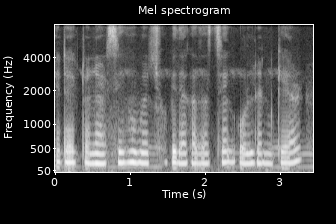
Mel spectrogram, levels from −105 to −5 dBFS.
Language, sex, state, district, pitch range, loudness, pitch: Bengali, female, Tripura, Unakoti, 200-220 Hz, -15 LUFS, 205 Hz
